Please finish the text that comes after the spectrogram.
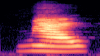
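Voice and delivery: a high little imitated meow; cat meow. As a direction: give a light cat meow. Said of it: "the cat's like".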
